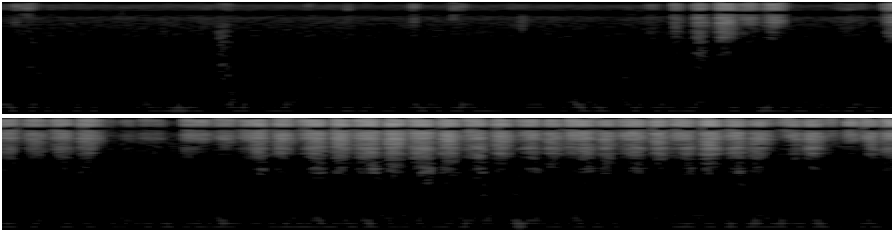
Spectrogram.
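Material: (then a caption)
Paper. A green Sharpie felt tip rubs across a thin white coloring page on a plastic clipboard while coloring. Quiet, bright scratchy strokes come in quick, uneven bursts over a low steady hum. They grow denser and a little louder in the second half.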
